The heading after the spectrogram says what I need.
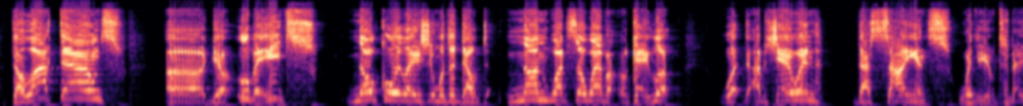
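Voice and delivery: lampoon the health official's patient lecture; Fauci impersonation. Retold or imitated. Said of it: "I just had to do the Fauci impersonation".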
